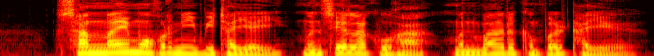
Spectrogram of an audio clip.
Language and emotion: Bodo, neutral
